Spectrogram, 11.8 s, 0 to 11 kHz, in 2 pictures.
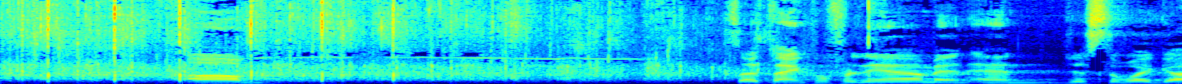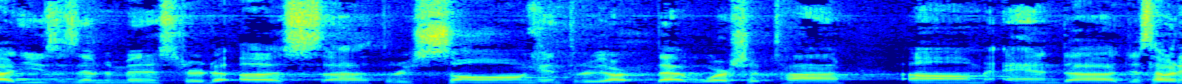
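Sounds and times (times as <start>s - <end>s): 
audience applauding for a worship team: 0.0s - 4.3s
speech: 1.0s - 1.5s, 3.7s - 11.8s.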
